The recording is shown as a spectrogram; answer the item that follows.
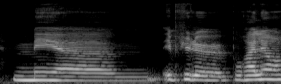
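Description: A woman talks at a medium pitch, her pitch varying in an ordinary way. The recording is very clean and the background silent. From Morocco. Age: 20s. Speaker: aerospace engineer. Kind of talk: interview. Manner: halting.

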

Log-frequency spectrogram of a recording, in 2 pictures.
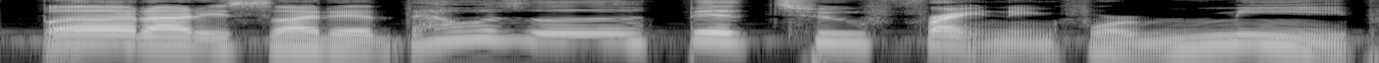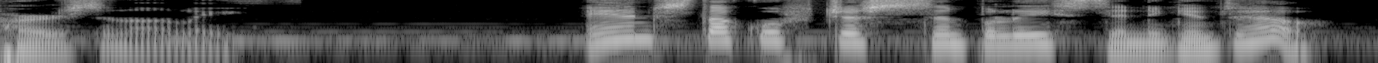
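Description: With music in the background, a man speaks with an American accent at a fairly slow pace, high in pitch with very wide pitch swings. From Hmong American. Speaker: storytelling podcaster. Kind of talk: scripted narration. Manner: theatrical persona.

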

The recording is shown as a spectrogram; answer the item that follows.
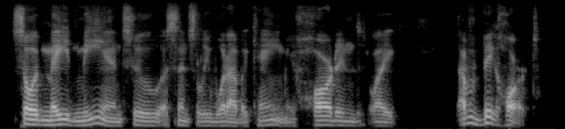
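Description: A man speaks at a moderate pace with big swings in loudness. The background is quiet. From US South, Charlotte, North Carolina. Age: 40s. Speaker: former offender sharing life story. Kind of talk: interview testimony.

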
